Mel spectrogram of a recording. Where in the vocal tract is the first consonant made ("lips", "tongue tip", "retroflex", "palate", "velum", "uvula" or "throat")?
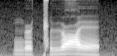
velum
